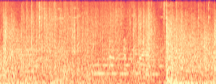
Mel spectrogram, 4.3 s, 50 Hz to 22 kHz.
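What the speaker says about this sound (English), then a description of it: "Artillery called in here, forcing the Germans off the northern point." An artillery barrage in Company of Heroes 2 rumbles through as dense, rapid booms and crackling fire under a commentator's voice, with a louder surge of explosions near the end.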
